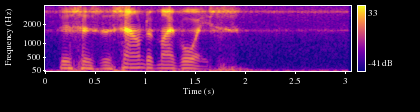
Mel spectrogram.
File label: voice Echo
